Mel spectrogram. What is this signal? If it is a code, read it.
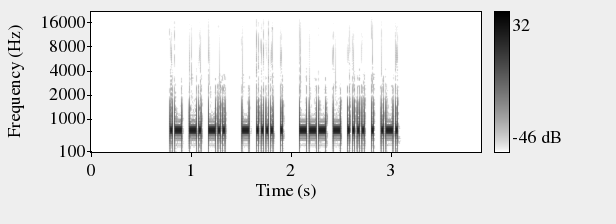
Morse code, heard as a keyed tone, about 50 wpm, 700 Hz. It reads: AND THE OTHER
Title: Sets of 3 Words 50wpm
